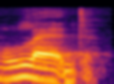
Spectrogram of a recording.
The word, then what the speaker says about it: lead: the graphic form and now let's pronounce it this way LEED Gold is heavier than lead if you pronounce this word this way you will refer to the metal yes and for example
